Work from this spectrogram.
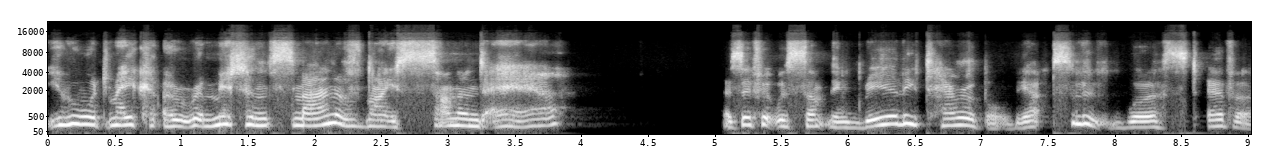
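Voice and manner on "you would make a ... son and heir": scandalised, venomous, outraged hiss through teeth. Retelling what the father said to her across the table, retelling a hissed line. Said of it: "and he hissed, he really hissed".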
